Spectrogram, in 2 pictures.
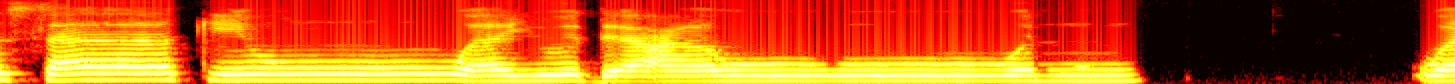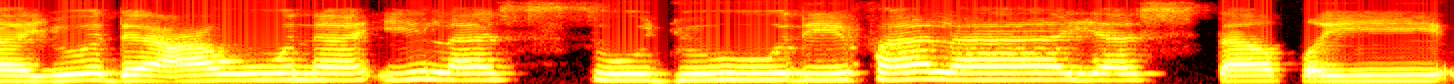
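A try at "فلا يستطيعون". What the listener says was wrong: Ya, coba ainnya yastati'u ya. Fala yastati'un. Fala yastati'un. sin yasta.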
